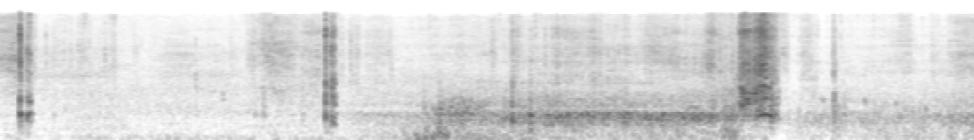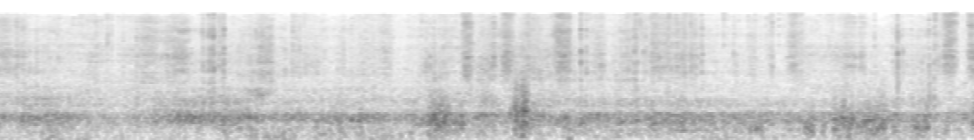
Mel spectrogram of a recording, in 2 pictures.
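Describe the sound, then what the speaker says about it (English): Skateboard wheels roll and rumble at a skatepark during a kickflip attempt, with a sharp board pop near the start, another clack, and a loud landing slap midway before the rolling resumes, heard close from a head-mounted camera. "Who would have thought I'd choke like that on a kickflip?"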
